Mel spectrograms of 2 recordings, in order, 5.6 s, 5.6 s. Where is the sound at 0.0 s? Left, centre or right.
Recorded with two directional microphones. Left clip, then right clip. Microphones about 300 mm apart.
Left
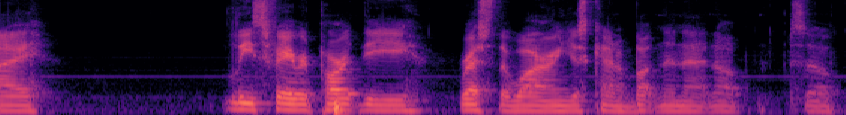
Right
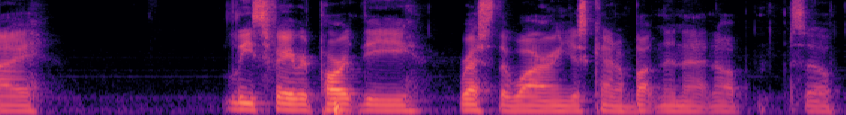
Centre.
